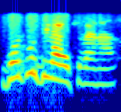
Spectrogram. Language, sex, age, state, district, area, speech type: Odia, male, 45-60, Odisha, Nabarangpur, rural, conversation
